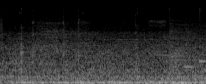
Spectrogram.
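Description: Steady low hum and rumble of a running escalator, with indistinct mall background noise.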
